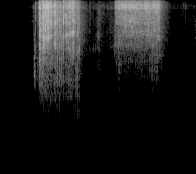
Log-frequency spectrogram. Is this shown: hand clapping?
no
